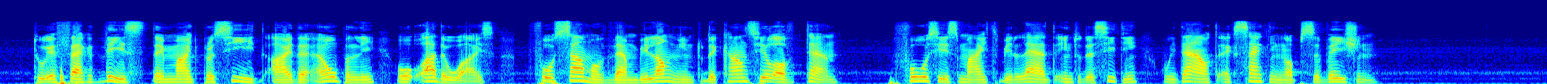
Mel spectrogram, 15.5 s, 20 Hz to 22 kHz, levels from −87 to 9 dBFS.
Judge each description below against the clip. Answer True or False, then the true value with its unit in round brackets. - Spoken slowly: True (115 wpm)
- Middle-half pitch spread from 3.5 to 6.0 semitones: True (4.2 semitones)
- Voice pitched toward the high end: False (135 Hz)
